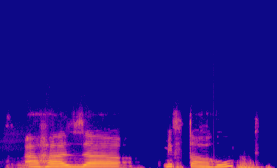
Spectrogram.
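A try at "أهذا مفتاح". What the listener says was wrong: Tanwin, Bu. Miftahun. Tanwin semua, Bu ya, kata saya.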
